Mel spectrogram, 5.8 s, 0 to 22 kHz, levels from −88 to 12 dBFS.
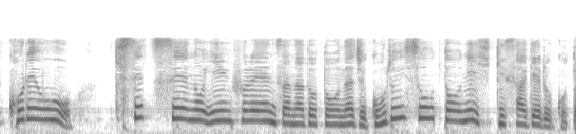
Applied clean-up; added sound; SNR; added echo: neural separator model SepFormer DNS4.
